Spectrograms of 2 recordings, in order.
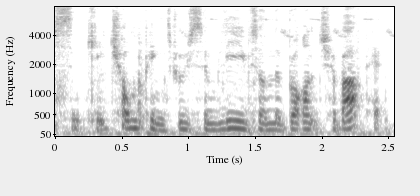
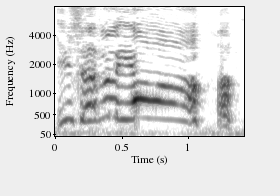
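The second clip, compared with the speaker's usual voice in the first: high, loud, slow joyous shout; joyful crowd cheer; 16 dB louder, slower than usual. A narrator's reading. Joyful crowd cheering back at the chief. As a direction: cheer it with delight. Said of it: "clapped the crowds with joyful".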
